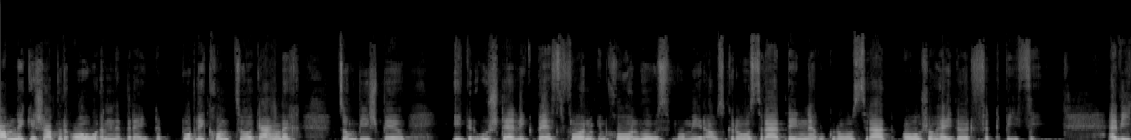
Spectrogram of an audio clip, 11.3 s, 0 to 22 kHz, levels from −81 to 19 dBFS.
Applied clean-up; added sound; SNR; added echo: neural mask model Resemble Enhance denoiser.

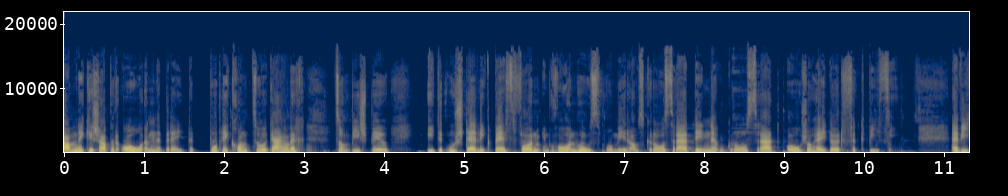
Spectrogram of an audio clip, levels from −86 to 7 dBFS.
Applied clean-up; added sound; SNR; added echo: neural mask model DeepFilterNet 3.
